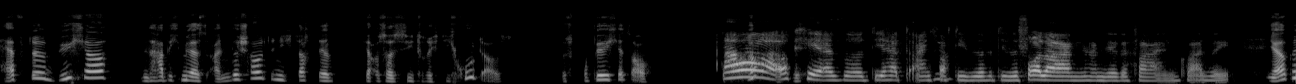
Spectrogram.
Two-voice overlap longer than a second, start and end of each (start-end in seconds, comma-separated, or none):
none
